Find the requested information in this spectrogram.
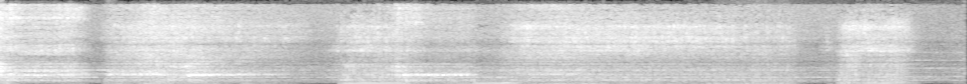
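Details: Recorded snoring of an adult studio guest whose body build is presented as typical of a snorer, with mention of hypertension and breathing pauses: loud, coarse, rumbling snores in long, drawn-out breaths.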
